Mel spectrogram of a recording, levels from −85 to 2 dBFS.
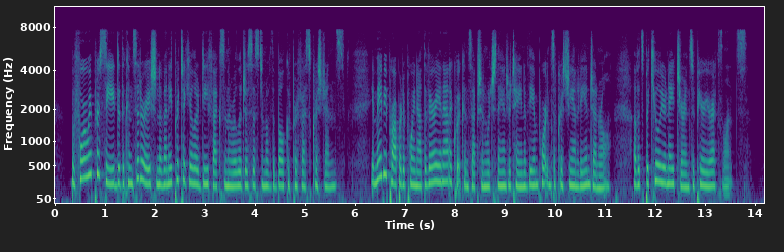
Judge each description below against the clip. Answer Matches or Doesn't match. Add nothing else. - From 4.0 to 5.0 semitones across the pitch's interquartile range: Doesn't match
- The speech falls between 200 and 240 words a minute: Matches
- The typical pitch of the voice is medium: Doesn't match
